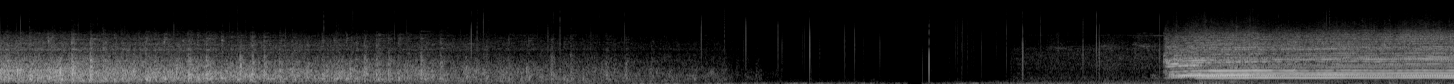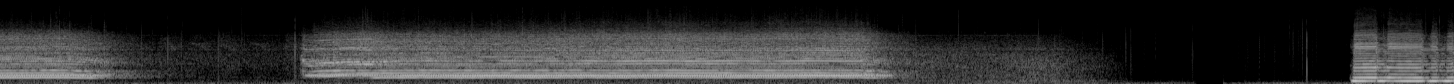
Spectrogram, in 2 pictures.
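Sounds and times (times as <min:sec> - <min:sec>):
old record hiss and crackle: 0:00.0 - 0:29.0
locomotive chime whistle blasts: 0:11.5 - 0:15.9, 0:17.6 - 0:23.6.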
